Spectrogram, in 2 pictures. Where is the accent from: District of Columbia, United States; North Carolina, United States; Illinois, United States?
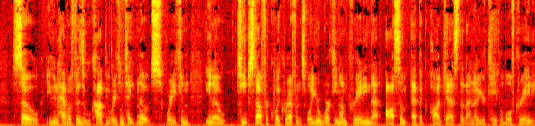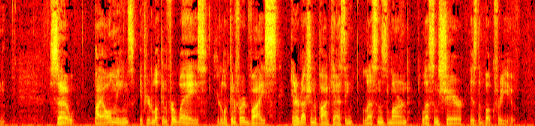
North Carolina, United States; And so I was telling people, like, yeah, I'm from North Carolina, where this happened. I'm from there.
